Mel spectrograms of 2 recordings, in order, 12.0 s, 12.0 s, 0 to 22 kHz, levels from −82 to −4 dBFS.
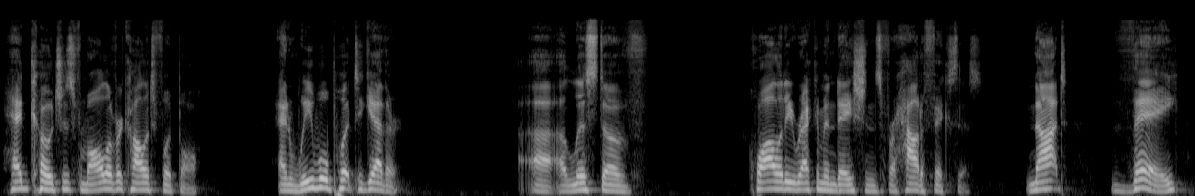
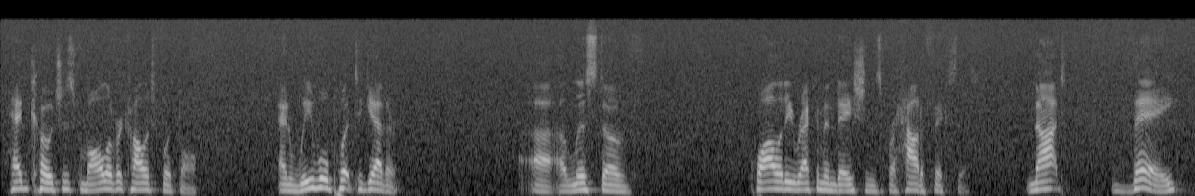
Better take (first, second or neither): first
